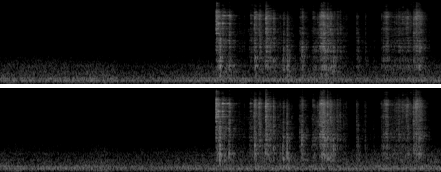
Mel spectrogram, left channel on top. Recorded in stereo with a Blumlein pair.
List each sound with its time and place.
2.1 s cutlery clinking: 60° right, 1.9 m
